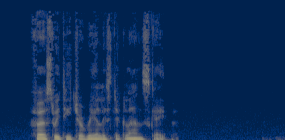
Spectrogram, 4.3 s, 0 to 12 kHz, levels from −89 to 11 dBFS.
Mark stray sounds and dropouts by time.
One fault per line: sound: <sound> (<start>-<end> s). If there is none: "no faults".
no faults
